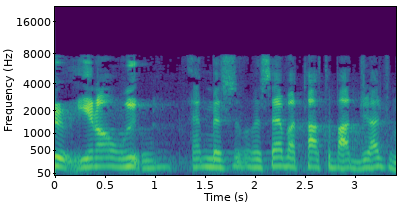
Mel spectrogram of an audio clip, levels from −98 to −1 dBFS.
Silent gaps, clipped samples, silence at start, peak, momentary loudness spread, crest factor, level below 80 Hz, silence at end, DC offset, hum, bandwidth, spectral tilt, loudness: none; under 0.1%; 0 s; -2 dBFS; 16 LU; 22 dB; -64 dBFS; 0 s; under 0.1%; none; 8 kHz; -3 dB/octave; -22 LUFS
